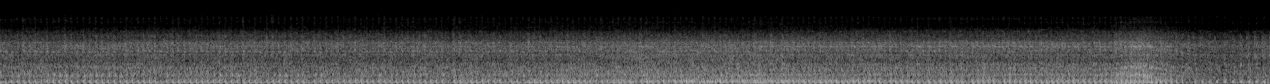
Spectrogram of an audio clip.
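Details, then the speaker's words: Scooter after engine rebuild, TPS reading 14 instead of 17: steady, slow, slightly lumpy putter with no throttle changes; idle too low from the low TPS setting, injector audible. "Oke ini TPS nya terlalu rendah teman-teman 14 soalnya jadi stasionernya terlalu rendah juga"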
